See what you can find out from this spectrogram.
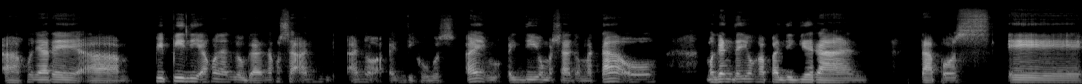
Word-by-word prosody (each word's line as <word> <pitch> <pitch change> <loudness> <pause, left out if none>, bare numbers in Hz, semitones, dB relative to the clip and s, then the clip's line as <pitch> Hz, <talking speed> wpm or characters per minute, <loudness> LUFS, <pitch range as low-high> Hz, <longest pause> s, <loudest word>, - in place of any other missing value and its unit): Ah, 95 -2 -3
kunyari, 110 -1 +2
ah, 90 -1 -1 0.3
pipili 150 -1 +2
ako 135 - -1
ng 115 - -8
lugar 95 -3 -3
na 110 - -7
kung - - -9
saan - - -2 0.3
ano, - - -7
ah, - - -8
hindi 100 0 -16
ko 90 -2 -17
gus 95 - -10
ay, - - +2 0.2
hindi 110 +2 -4
yung 110 -2 -6
masyadong 90 -2 -3
matao, 115 +4 -1 0.4
maganda 125 +2 +3
yung 125 -1 -4
kapaligiran 105 -3 +3 0.6
tapos, 105 0 -1 0.2
eh, 100 -2 +4
105 Hz, 140 wpm, -26 LUFS, 100-115 Hz, 0.6 s, eh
